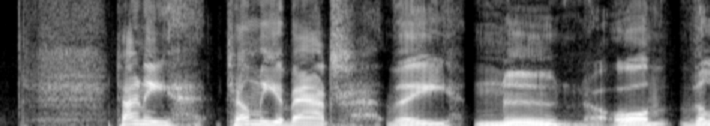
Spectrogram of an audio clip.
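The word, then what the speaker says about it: ن: homes and churches with the Arabic letter N it's pronounced noon uh when its Fighters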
